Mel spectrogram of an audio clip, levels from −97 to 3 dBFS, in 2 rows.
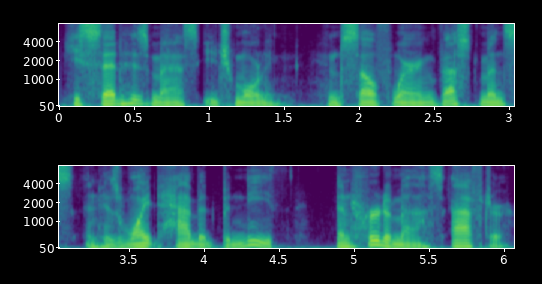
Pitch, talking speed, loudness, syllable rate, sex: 100 Hz, 190 wpm, -21 LUFS, 5.2 syllables/s, male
